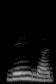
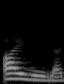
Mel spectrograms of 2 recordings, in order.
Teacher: Leyla deyiriksə vurğu əvvəldə, ay Leyla deyiriksə vurğu sonda olur. Ona görə xitab olan sözlərdə vurğu həmişə sonuncu hecadan bir öncəki hecaya keçir fikri yanlışdır.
